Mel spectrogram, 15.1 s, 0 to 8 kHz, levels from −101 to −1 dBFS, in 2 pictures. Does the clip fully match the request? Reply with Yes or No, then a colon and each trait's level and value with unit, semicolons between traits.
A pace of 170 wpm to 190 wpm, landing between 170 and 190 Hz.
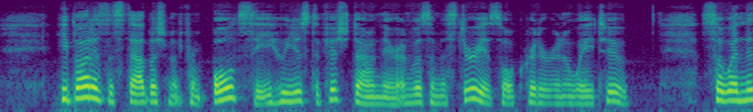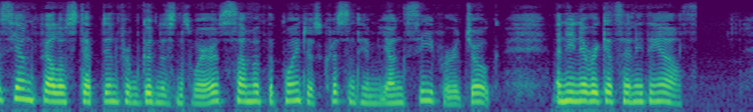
No: fast, 205 wpm; medium, 185 Hz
